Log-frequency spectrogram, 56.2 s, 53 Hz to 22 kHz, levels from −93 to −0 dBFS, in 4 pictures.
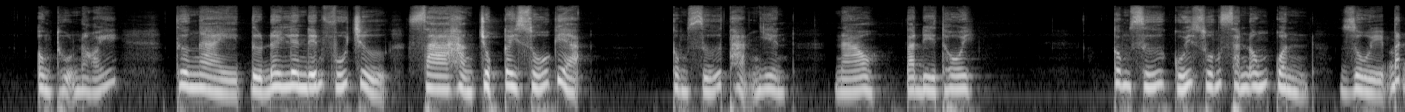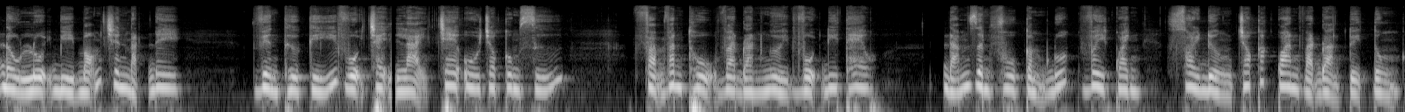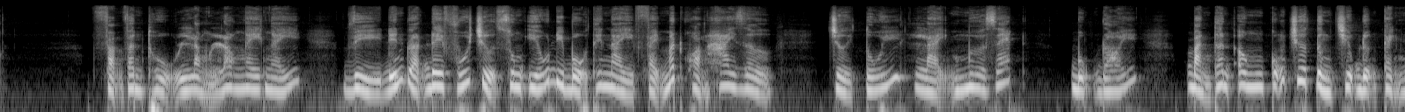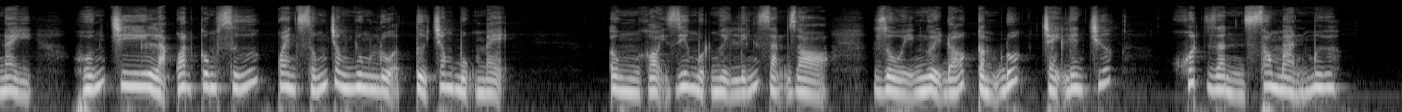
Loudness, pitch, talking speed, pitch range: -24 LUFS, 185 Hz, 165 wpm, 165-215 Hz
